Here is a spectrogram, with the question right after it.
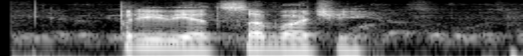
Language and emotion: Russian, neutral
